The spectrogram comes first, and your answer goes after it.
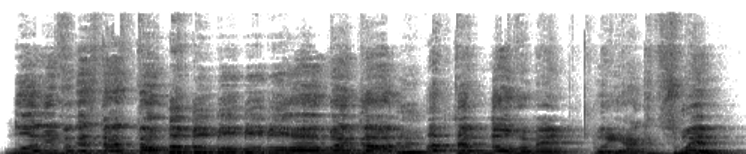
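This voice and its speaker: A man's voice: very high-pitched, normal speed, vocal fry, heavily acted. Male performer: a hot-tempered critter stuck as a duck, rants and wails in a roomy space. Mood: outraged. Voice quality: shouty, whiny, grumbling. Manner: dramatic, wails and complains. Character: hot-headed male echidna turned into a duck. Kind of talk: playful homemade toy play. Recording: roomy echoey room.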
